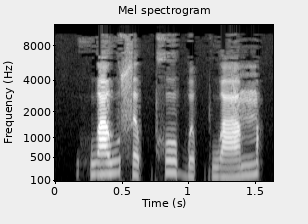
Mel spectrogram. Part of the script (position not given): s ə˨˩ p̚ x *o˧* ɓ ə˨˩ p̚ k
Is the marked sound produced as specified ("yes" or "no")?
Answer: yes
